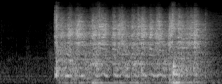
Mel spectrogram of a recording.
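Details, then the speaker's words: 1971 Buick 455 big block for a 1970 Skylark GS, first start before installation: silence then the V8 catches at once, strong even beat for a couple of seconds before dying; normal first start. "I should have ear protection. Oh my god, dude. Oh man. Very excited. Super happy to have heard that pop off like that."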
